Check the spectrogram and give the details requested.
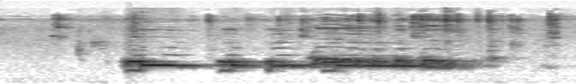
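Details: Zebra dove of a local strain delivering one rolling coo phrase, a clipped opening note followed by a rapid burbling series that levels into a sustained trill, then silence.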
